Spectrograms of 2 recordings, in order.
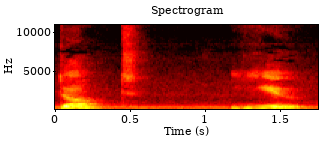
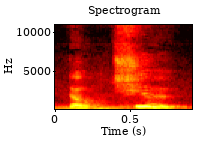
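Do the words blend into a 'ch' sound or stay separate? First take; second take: separate; blended. First: The words are said separately, with a clear t. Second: The t and y merge into a ch sound.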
